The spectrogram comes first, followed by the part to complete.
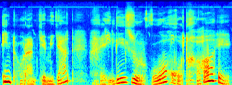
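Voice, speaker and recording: A woman's voice: low voice, big pitch swings, gravelly, warm tone, slightly rough, full character voice. Woman whispering as an older resigned mouse. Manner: resigned, advising. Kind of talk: whispered role-play.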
